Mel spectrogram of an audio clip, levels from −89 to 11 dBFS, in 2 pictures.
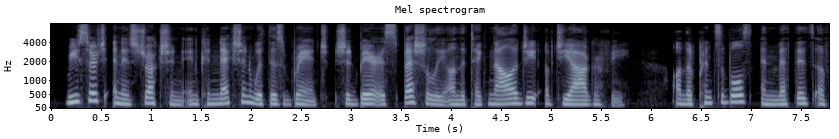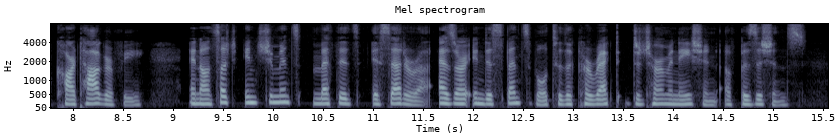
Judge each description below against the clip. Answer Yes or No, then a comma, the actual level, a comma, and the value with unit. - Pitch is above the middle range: No, medium, 165 Hz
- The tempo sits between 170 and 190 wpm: No, average, 155 wpm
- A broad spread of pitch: No, average, 2.9 semitones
